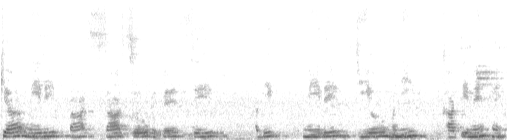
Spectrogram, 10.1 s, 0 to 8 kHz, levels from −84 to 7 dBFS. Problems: low volume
